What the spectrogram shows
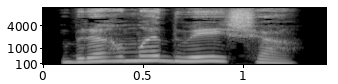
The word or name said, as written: ಬ್ರಹ್ಮದ್ವೇಷ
